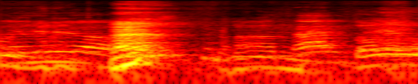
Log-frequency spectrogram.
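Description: A man's voice into a handheld microphone, in short unclear bursts of speech, with one loud exclamation about half a second in.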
